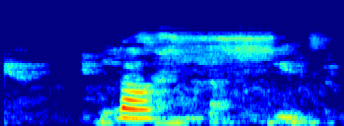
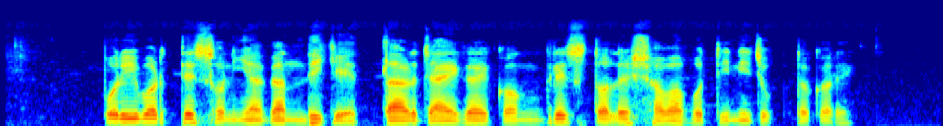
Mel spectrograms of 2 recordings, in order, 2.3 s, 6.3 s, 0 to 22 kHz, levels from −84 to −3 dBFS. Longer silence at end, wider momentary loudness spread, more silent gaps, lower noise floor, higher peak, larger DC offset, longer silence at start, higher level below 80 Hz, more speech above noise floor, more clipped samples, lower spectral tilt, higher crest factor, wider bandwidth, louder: second, 0.15 s vs 0.6 s; first, 24 LU vs 10 LU; neither; second, -57 dBFS vs -66 dBFS; second, -10 dBFS vs -4 dBFS; neither; second, 0.05 s vs 0.7 s; second, -80 dBFS vs -58 dBFS; second, 28 dB vs 42 dB; neither; about the same, -4 dB/octave vs -5 dB/octave; about the same, 22 dB vs 22 dB; second, 9 kHz vs 11 kHz; second, -29 LUFS vs -24 LUFS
